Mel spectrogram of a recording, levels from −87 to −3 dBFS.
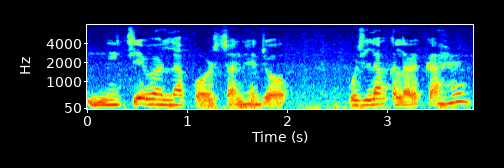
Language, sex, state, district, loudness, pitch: Hindi, male, Uttar Pradesh, Budaun, -19 LUFS, 170 Hz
